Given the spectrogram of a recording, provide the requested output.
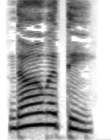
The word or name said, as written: ಧೋವತಿ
